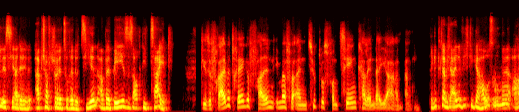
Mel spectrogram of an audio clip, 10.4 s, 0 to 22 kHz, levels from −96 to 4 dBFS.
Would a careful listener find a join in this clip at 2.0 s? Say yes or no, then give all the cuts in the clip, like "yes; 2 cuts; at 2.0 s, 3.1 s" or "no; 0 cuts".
no; 2 cuts; at 3.9 s, 8.4 s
